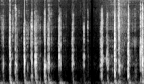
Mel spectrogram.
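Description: Several horses clip-clop as a band of thieves arrives, with rapid, uneven hoofbeats at close range, a short pause, and then a renewed flurry of steps.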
